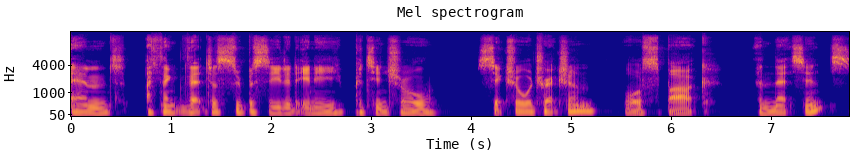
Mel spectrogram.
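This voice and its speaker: A man with a New Zealand accent speaks very slowly at a fairly low pitch with very even loudness. The recording is very clean, with a silent background and a dry, close sound with no echo. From New Zealand, Auckland. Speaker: youth charity director. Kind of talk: casual chat.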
